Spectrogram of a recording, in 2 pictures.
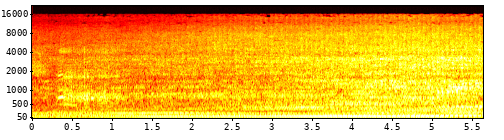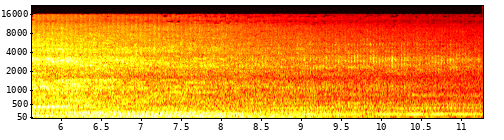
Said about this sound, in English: If it takes all that noise to get this truck across this country, is he going across the country in that thing? And that doesn't sound like anything that could make it more than a block or two, maybe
